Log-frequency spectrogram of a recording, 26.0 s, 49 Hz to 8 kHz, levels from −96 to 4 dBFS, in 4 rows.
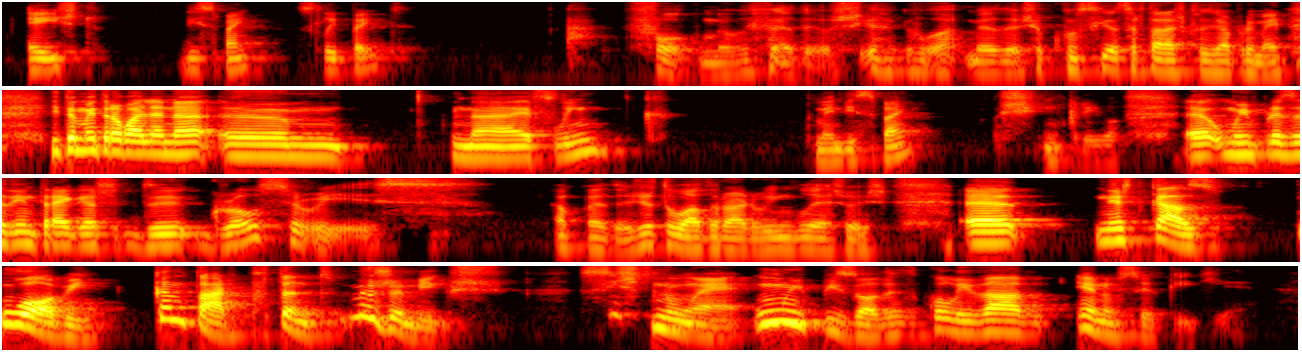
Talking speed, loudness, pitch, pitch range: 165 wpm, -23 LUFS, 145 Hz, 130-195 Hz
